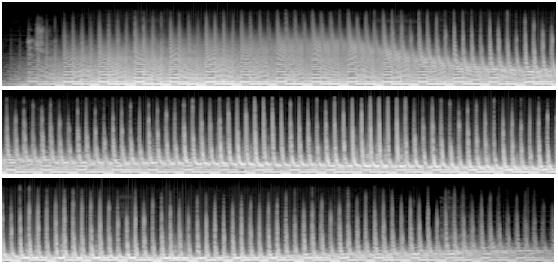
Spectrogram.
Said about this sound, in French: sur cet album, il n'y a que ce synthé, une pédale d'écho un séquenceur et quelques, quelques petites choses sur le mais euh, que j'utilise en fait que pour enregistrer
